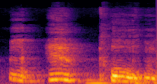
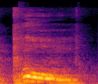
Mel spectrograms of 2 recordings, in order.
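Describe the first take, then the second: First: High, laughing boom. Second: Said in the usual way. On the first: Retold or imitated. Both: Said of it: "repeated sound".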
